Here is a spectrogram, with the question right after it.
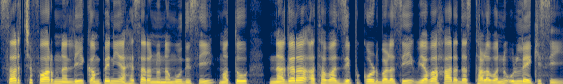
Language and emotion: Kannada, neutral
